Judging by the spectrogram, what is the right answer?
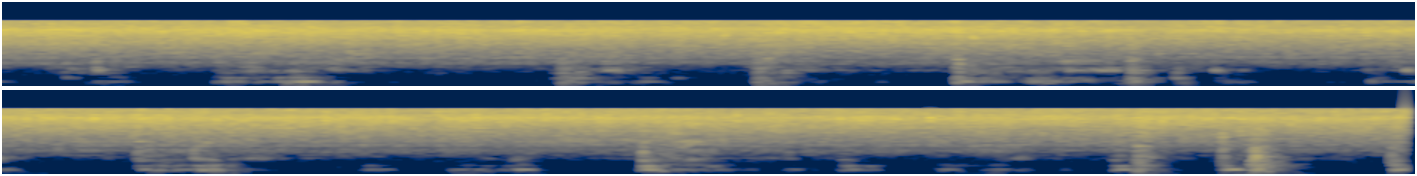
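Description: Potato and green capsicum pieces sizzling in oil in a nonstick kadhai, with a steady hiss, while a spatula scrapes and tosses them around the pan in repeated strokes roughly once a second.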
